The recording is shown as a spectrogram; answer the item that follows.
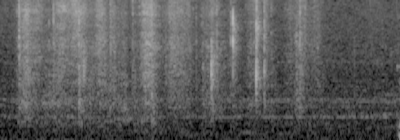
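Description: Hands setting soft plastic seedling cups into a plastic tray and pressing potting soil around petunia seedlings: faint, irregular rustling and crackling scrapes.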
